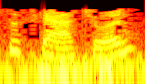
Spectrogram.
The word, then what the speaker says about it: Saskatchewan: Your family farms up in Saskatchewan. – Yes. – Did I say that correctly? – Saskatchewan.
